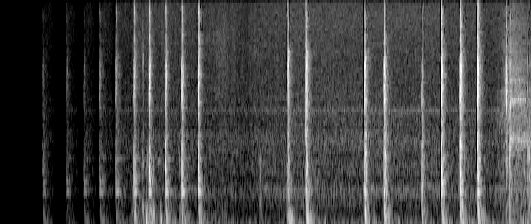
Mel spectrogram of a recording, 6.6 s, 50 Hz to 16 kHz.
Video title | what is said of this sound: Crunchers Christmas LIVE 2022 : Bush VTR133 | It's just gone off there, look, because I've just tapped that one there.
